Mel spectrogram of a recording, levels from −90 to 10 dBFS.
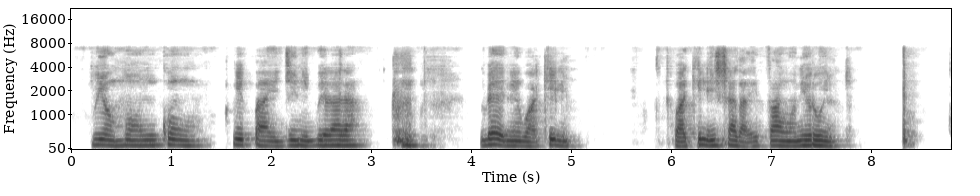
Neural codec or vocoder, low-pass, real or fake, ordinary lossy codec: codec, 16 kHz in and 24 kHz out, 1.1 kbps, FireRedTTS-2 codec; 7.2 kHz; fake; none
